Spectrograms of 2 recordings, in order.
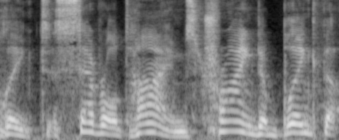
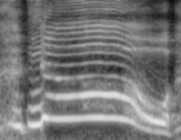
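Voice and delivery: very high, wailing "no"; hammed-up high moan of despair; 3 dB louder than usual. A narrator's reading. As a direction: wail it out melodramatically. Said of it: "I moaned".

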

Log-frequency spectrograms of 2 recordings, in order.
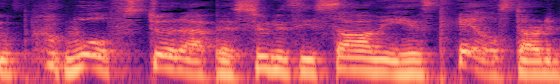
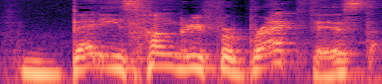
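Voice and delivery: ordinary delivery, nothing marked

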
